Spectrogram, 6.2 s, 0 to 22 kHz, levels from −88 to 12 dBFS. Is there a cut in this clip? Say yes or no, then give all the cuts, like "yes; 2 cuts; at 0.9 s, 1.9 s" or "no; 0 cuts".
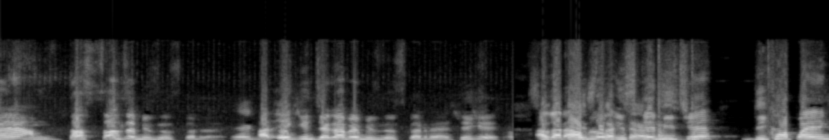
yes; 1 cut; at 3.8 s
